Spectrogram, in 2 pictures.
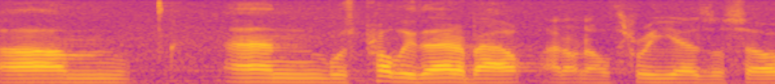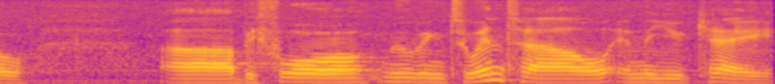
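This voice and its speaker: In an English accent, a man speaks fairly slowly at a medium pitch with monotone, flat intonation. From England, Manchester. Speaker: tech industry executive presenting. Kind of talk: presentation to a small audience. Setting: room with audience and screen. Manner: casual with frequent fillers.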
